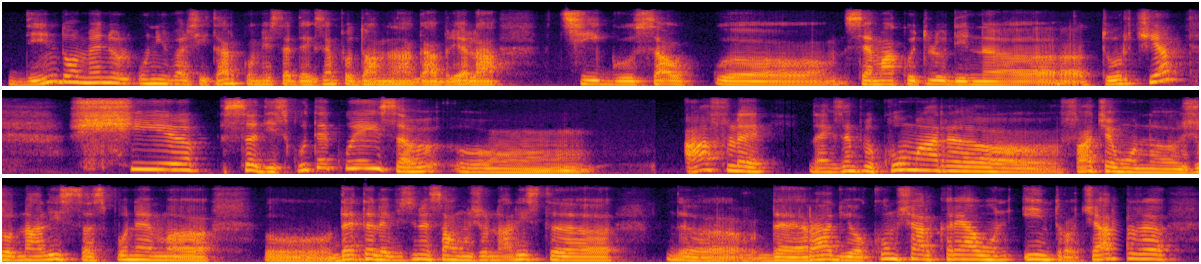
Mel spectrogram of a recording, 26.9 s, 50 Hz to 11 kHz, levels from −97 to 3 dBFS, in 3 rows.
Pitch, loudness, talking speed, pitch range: 150 Hz, -18 LUFS, 120 wpm, 125-175 Hz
